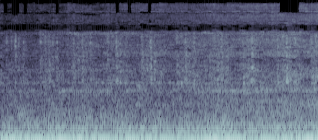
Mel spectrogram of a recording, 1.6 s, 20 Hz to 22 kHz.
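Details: 1978 Ford F150, first start after reinstalling distributor (sheared roll pin in drive gear): rough lumpy idle with uneven low thumps and a knock; oil pressure present, noise source unknown to owner.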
